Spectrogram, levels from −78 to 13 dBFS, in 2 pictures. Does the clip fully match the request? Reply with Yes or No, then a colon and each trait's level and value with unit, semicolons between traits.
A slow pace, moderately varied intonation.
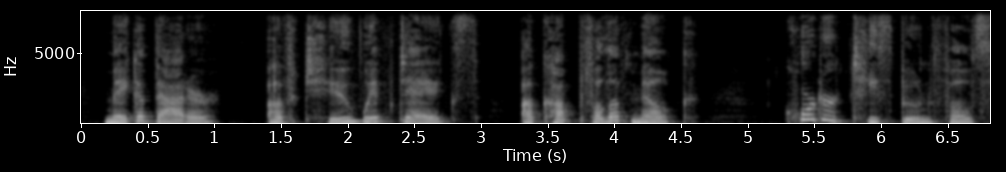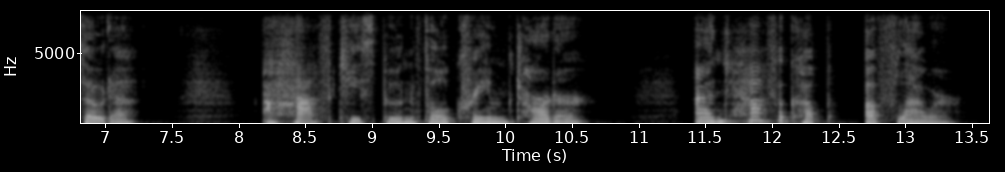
No: slow, 110 wpm; wide, 7.2 semitones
